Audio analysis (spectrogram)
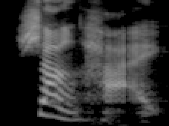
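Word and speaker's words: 上海: city Shanghai is Shanghai the first syllable here is made of an initial and a final and a fourth falling tone the second syllable is made of an initial ha and a final I and a third falling then Rising tone hi Shanghai well done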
